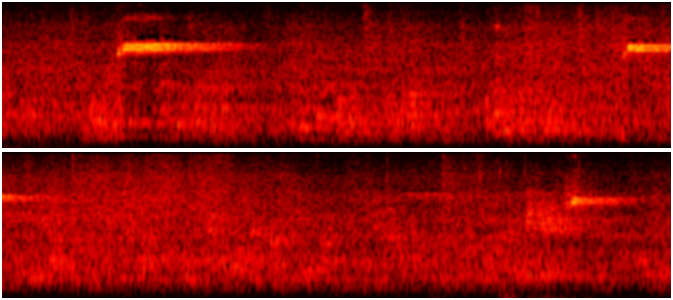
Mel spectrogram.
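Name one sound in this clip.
Players splash and churn the water in an echoing indoor pool.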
